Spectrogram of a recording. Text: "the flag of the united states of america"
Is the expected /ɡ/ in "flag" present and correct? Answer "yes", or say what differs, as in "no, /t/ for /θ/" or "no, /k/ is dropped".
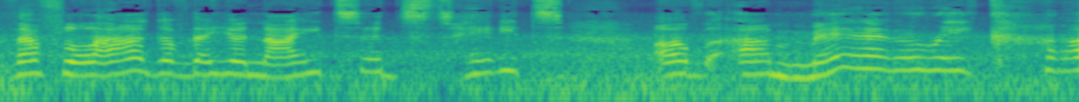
yes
